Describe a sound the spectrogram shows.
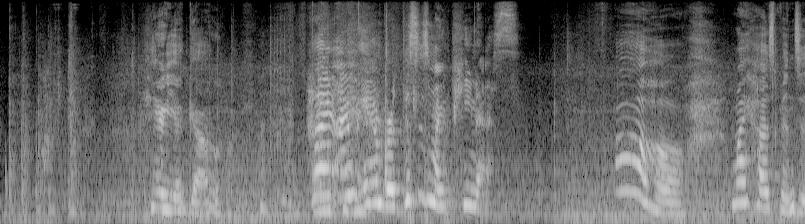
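An elderly woman speaks loudly and with animation nearby.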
